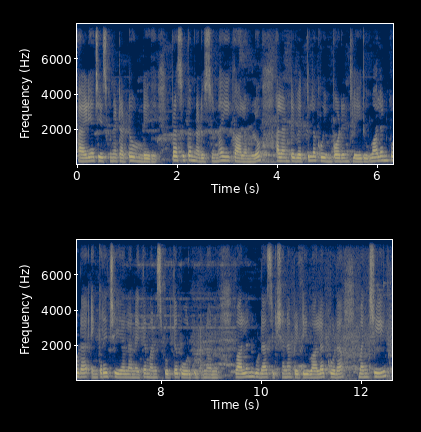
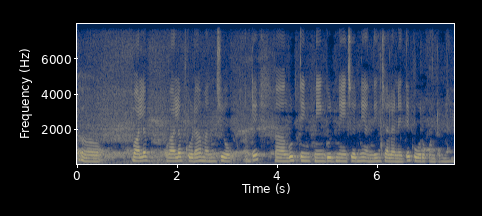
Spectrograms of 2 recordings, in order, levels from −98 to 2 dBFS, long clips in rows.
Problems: none marked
